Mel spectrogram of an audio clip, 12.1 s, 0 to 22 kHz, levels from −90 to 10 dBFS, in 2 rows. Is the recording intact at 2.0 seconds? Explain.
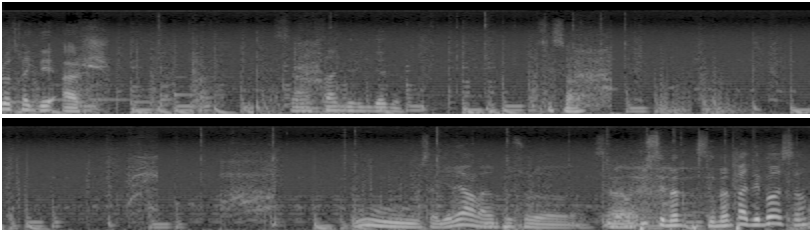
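No. At 2.0 s the audio carries DECT cordless phone buzz, which runs through the whole clip rather than appearing at that moment alone. A nearby DECT handset or base station sends a short radio burst every 10 ms, and the audio circuitry rectifies that RF energy into the signal path. The result is a steady buzz at a 100 Hz repetition rate with many harmonics, sitting roughly 20 dB below the wanted signal.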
